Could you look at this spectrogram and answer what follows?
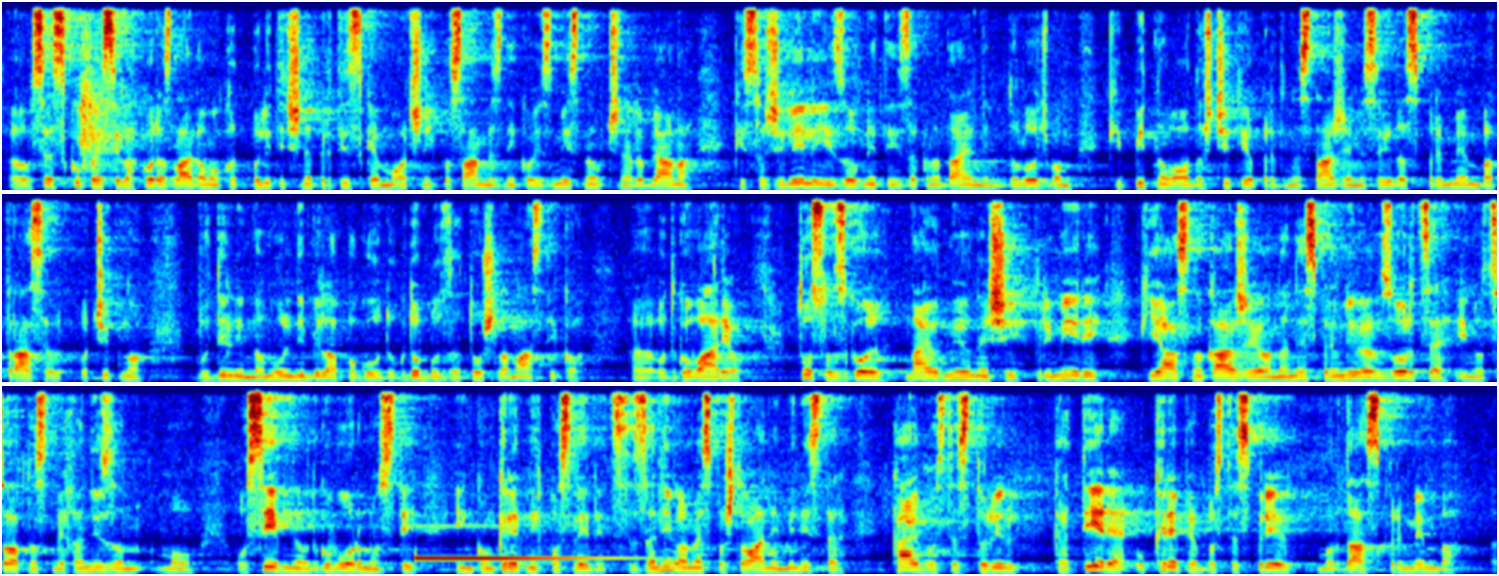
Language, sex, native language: Slovenian, male, Slovenian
